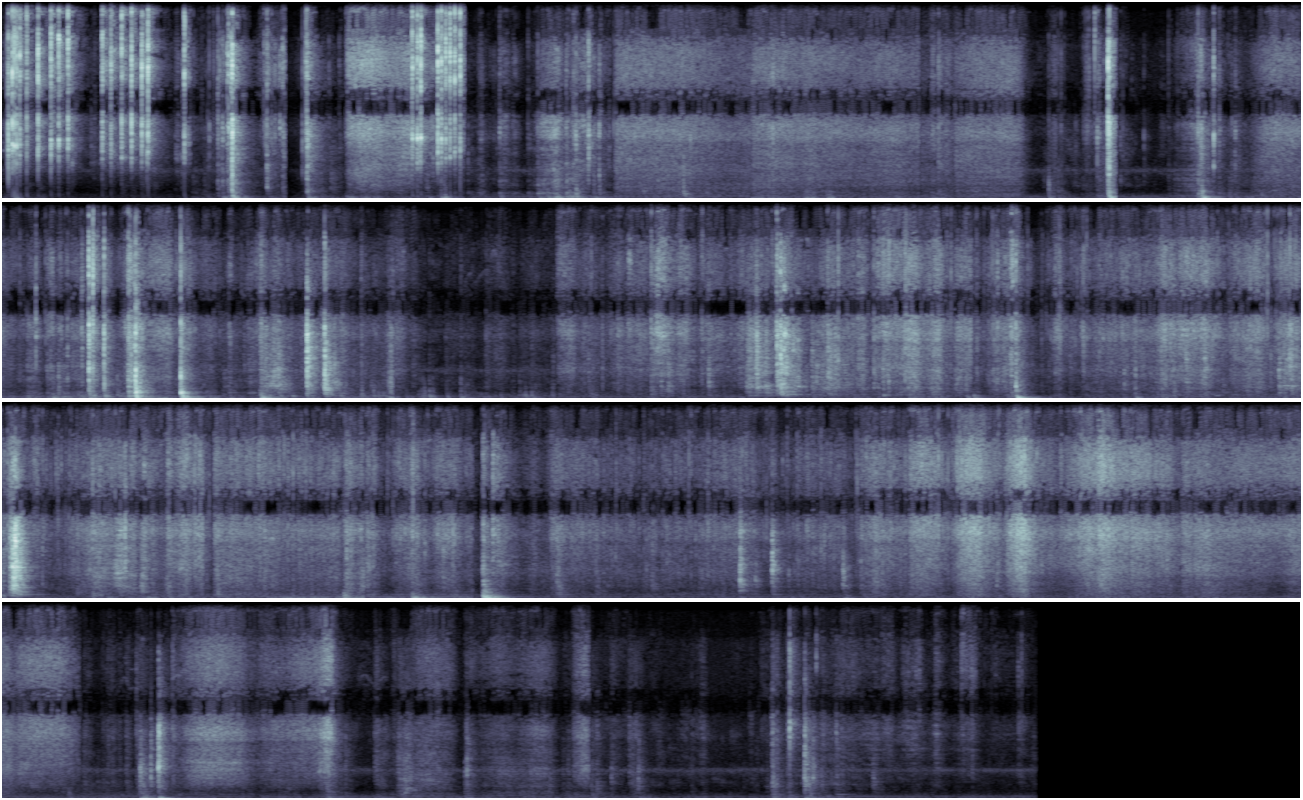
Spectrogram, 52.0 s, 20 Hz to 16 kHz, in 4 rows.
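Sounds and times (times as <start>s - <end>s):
packaging rustling: 18.1s - 39.6s.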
